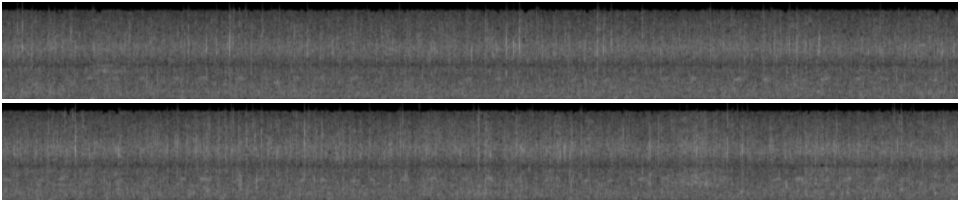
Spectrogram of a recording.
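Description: Shallow stream rushing over rocks, a steady even noise of running water, with splashing from a small RC crawler's wheels driving through it.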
